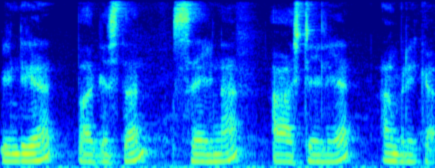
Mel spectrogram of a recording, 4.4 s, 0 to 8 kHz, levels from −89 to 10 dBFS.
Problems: low volume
